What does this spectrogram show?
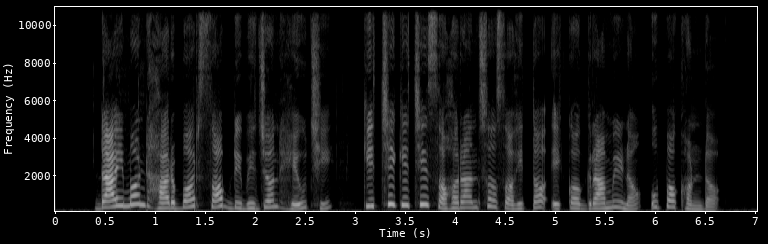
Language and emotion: Odia, neutral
